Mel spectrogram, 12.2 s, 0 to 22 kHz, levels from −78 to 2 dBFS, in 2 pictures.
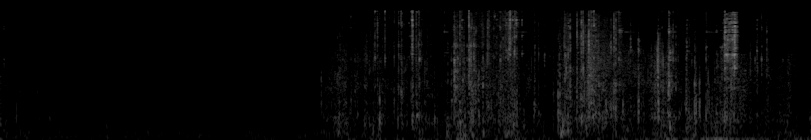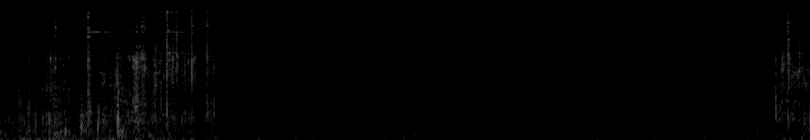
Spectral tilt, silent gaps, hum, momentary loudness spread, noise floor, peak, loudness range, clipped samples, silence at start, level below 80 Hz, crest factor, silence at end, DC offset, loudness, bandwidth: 0.5 dB/octave; none; none; 18 LU; -80 dBFS; -18 dBFS; 14 LU; under 0.1%; 0 s; -78 dBFS; 34 dB; 0 s; under 0.1%; -44 LUFS; 17 kHz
